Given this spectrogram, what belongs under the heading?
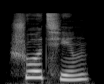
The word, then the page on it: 说情: shuō qíng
